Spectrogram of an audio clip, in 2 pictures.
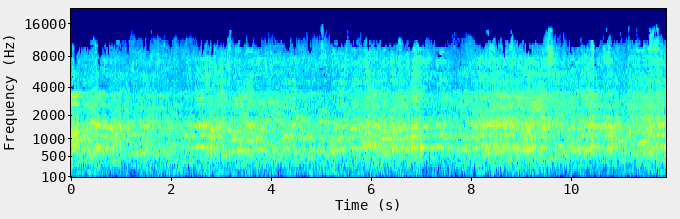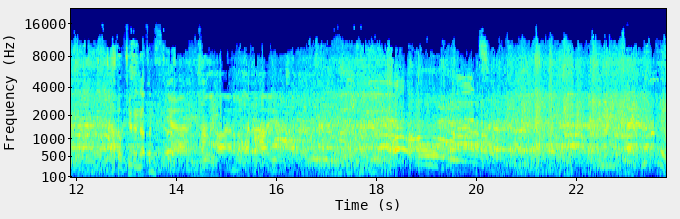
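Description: A crowd of spectators murmurs and chatters throughout, in a large echoing hall.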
